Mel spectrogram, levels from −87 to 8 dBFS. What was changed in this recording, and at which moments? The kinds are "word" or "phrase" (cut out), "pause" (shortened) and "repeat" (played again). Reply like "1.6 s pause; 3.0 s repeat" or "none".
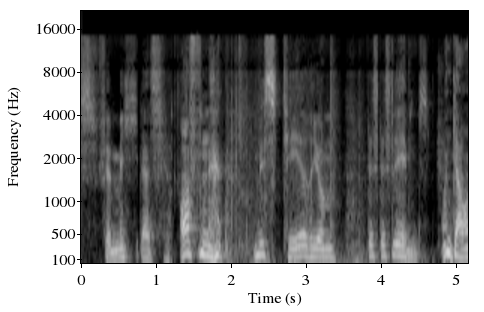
3.9 s repeat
